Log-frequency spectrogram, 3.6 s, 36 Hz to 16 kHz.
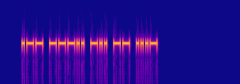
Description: Morse code, heard as a keyed tone, about 36 wpm, 700 Hz. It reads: W8DMV
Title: USA Call Signs - 5 Characters - Repeated 2x - 35wpm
